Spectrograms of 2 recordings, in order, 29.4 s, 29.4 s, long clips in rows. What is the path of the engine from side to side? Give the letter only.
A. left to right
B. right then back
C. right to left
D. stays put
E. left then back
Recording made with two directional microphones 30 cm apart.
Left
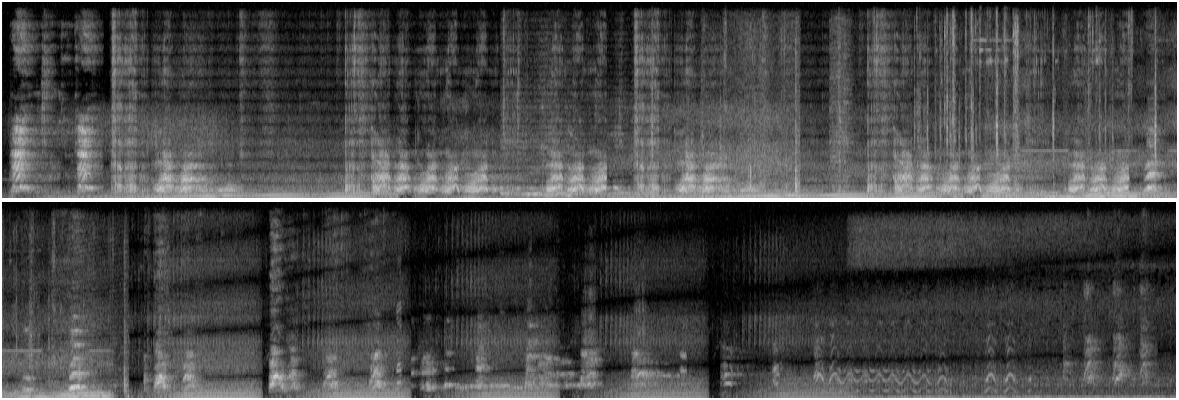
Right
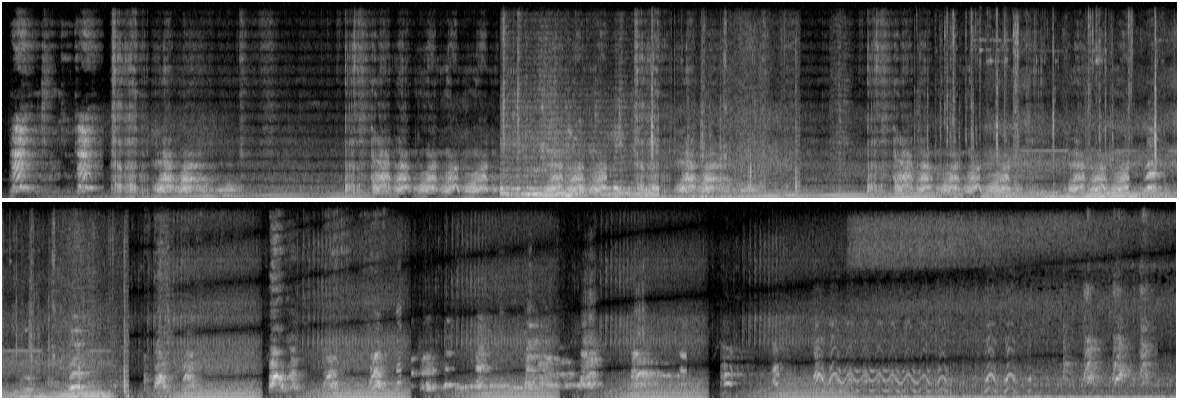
A.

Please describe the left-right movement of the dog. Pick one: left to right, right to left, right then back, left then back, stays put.
left to right.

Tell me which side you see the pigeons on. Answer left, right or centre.
right.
